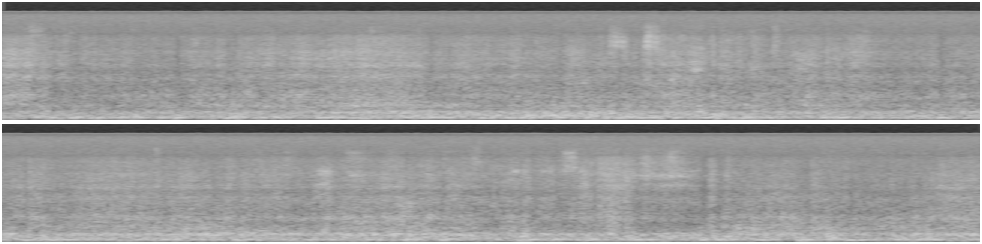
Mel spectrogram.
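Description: Train running at speed, heard from inside the driving cab: a steady low rumble of the traction and wheels on the rails.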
